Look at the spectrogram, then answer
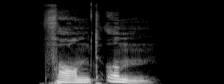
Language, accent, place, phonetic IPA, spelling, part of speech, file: German, Germany, Berlin, [ˌfɔʁmt ˈʊm], formt um, verb, De-formt um.ogg
- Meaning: inflection of umformen: 1. second-person plural present 2. third-person singular present 3. plural imperative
